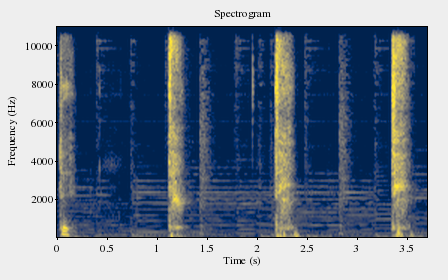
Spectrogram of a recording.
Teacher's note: язичок піднімається за верхній зубки там він створює перешкоду через яку проривається звук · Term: звук т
